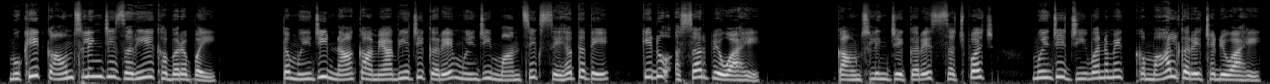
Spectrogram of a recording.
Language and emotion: Sindhi, surprised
